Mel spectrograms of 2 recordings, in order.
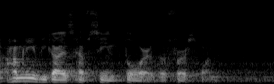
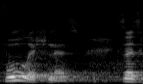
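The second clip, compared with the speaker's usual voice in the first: normal talking voice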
